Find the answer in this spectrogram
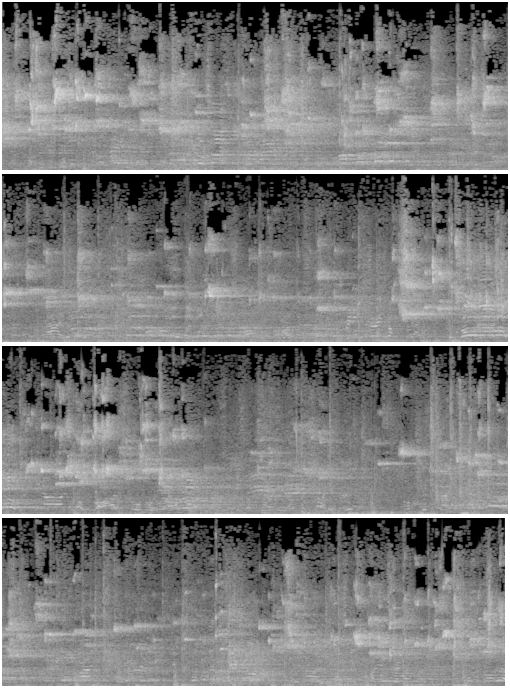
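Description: Live basketball game sounds in an echoing gym: a ball bouncing on the hardwood court, with players and spectators calling out throughout.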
